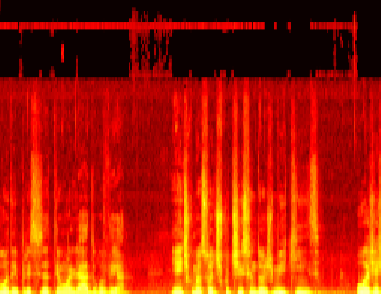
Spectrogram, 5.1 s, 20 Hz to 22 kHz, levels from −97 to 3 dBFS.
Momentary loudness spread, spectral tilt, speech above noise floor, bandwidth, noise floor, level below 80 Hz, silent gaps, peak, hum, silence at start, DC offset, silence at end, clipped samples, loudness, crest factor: 9 LU; -5.5 dB/octave; 28 dB; 15.5 kHz; -42 dBFS; -46 dBFS; none; -2 dBFS; none; 0 s; under 0.1%; 0 s; under 0.1%; -16 LUFS; 14 dB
